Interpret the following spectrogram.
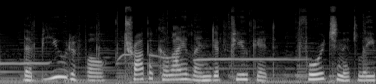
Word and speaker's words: Phuket: teaching English worldwide the beautiful tropical island of Phuket fortunately pronounced as Phuket is frequently and justifiably referred to as the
